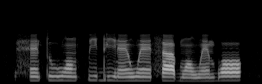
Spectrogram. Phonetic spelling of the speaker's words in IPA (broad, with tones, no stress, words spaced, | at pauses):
hɛ̃˧tu˧wɔ̃˧ k͡pi˦di˦˨ ɾɛ̃˨˦ wɛ̃˧sa˧ bɔ̃˨wɛ̃˨˦bɔ˦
